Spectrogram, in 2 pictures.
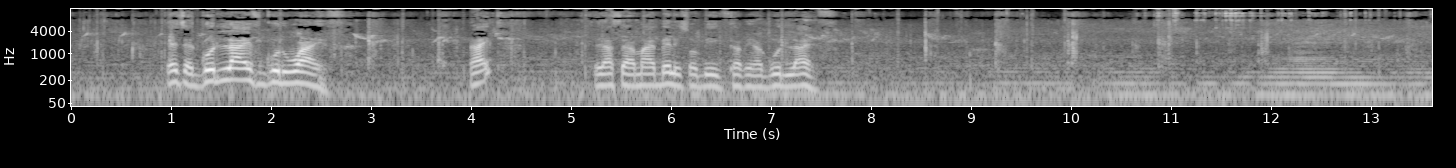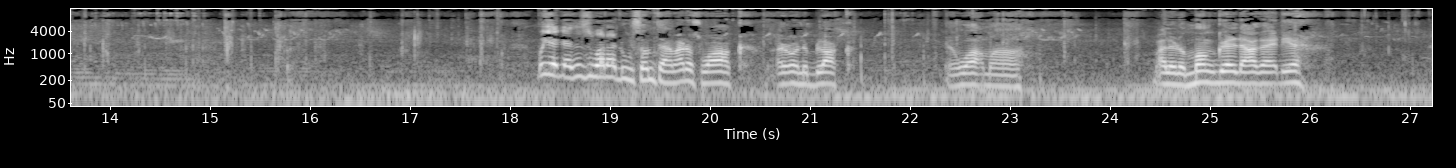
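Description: A man talks with animation close to a microphone, outdoors.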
